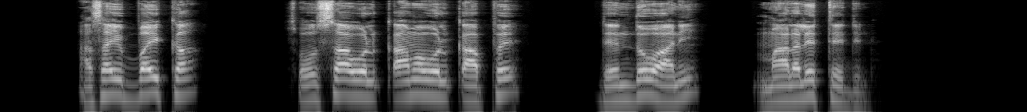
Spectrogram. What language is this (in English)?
Dawro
